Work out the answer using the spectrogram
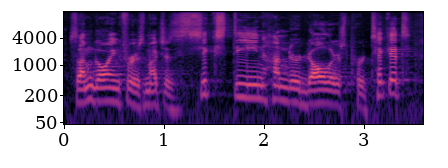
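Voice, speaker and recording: A man anchoring a TV newscast from the studio, reading script in a polished, lively way. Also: a little high, unhurried. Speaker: news anchor.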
